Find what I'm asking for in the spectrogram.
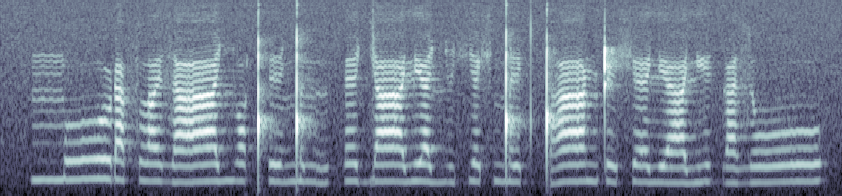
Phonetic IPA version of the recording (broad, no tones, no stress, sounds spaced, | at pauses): mː oː ɽ a f lˠ ɛ z aː ʎ ɔ ǃʰ e ŋ͡ǃ ɨ | ɛ ɟ aː lʲ a ʎ ɘ ç ɛ ʃ ŋ͡ǃ e t ɡ͡ǃ aː ŋ ʈ e ʃ ɛ lʲ aː lʲ e ɡ a z oː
